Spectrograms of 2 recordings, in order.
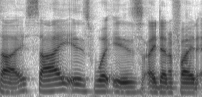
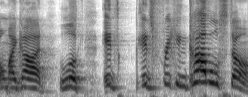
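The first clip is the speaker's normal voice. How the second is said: mock wild, swooping, high, loud excited outburst; 11 semitones higher, 7 dB louder than usual. Retelling finding coal while mining in a game; acting out freaking out. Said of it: "and I freaked out, and I said".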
